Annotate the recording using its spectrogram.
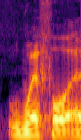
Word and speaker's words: WIFL: Yeah, throughout our conversation, we discussed things like what is WIFL, as the acronym is pronounced, and what their mission is.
